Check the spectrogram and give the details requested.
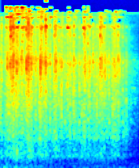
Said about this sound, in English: This is the hat from the Beige Motel. We can make a little sound from it. It's made out of the room keys.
